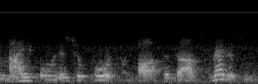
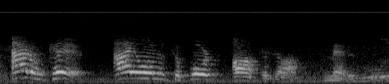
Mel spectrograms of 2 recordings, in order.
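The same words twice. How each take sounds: First: Said in the usual way. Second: Imitating her. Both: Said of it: "she said".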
